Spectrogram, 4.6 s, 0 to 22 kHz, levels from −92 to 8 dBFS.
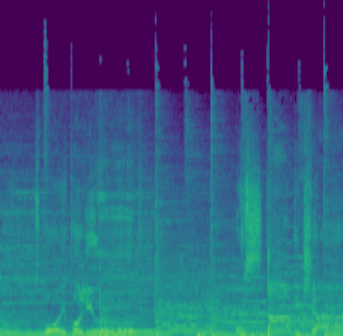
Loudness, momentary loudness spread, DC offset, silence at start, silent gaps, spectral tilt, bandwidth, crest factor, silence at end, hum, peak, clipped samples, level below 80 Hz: -19 LUFS; 5 LU; under 0.1%; 0 s; none; -4.5 dB/octave; 19.5 kHz; 16 dB; 0 s; none; -4 dBFS; under 0.1%; -32 dBFS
